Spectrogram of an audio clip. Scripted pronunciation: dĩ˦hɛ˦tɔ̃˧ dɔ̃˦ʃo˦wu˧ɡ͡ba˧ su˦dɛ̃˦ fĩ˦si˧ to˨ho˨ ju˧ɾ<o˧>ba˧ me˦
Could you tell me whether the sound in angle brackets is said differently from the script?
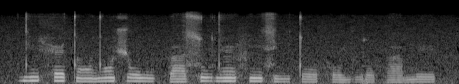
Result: no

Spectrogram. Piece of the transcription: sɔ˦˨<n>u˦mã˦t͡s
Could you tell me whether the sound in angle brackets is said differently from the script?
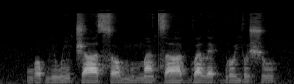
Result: yes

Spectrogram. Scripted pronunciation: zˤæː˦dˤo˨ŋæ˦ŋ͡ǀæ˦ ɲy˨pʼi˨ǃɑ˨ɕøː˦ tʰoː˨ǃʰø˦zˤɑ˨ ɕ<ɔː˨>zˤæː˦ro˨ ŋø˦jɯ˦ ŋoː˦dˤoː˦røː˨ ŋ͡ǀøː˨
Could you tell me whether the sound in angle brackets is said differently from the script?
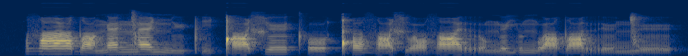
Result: yes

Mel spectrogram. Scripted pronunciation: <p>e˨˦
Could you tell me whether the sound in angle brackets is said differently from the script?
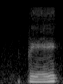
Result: no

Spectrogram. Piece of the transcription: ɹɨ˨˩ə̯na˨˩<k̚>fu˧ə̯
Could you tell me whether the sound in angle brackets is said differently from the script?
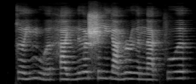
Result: no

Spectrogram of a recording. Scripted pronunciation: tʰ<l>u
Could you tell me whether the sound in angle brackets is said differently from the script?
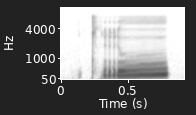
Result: yes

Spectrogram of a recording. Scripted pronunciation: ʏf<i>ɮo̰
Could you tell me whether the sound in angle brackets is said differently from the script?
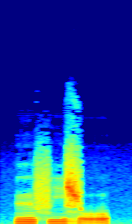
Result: no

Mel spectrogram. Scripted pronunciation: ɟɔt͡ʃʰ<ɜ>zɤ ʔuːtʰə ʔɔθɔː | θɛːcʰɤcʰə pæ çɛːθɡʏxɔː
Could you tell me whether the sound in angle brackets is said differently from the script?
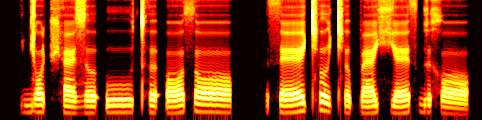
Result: yes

